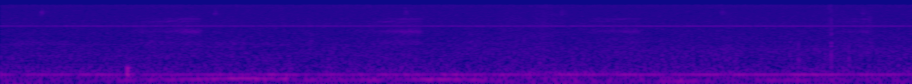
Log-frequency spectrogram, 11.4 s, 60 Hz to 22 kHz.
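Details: Cairo, a pet cat, making a sort of snoring noise while asleep, recorded September 2014; faint raspy breathy puffs recur roughly every two and a half seconds above a constant low hum.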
